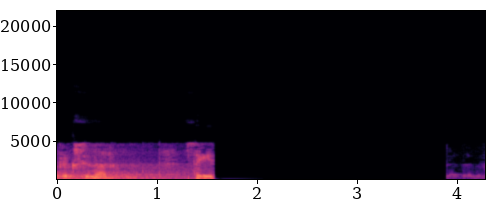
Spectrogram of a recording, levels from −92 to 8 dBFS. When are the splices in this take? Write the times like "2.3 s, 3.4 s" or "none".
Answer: none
